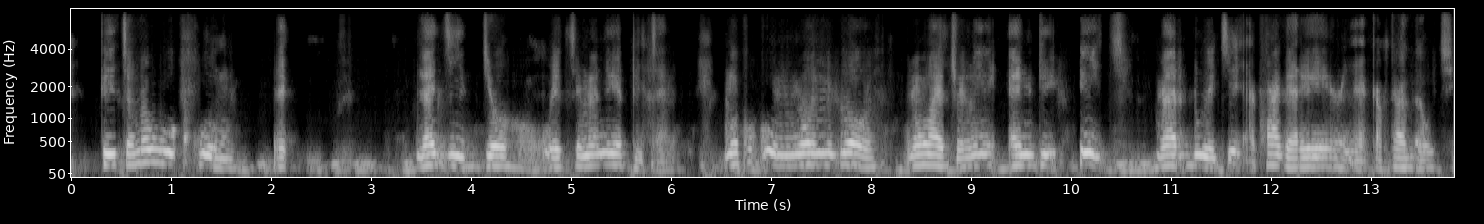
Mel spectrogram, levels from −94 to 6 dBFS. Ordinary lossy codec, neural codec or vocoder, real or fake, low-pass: none; codec, 16 kHz, 1 kbps, FreqCodec, smaller model; fake; 7.2 kHz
